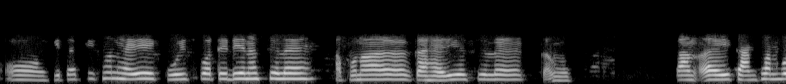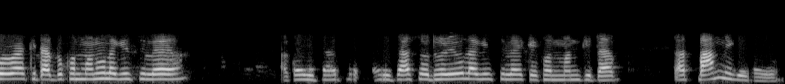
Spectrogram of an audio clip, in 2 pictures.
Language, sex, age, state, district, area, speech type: Assamese, female, 30-45, Assam, Jorhat, urban, conversation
